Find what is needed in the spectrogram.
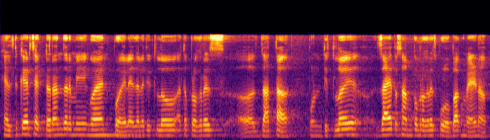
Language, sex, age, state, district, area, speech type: Goan Konkani, male, 18-30, Goa, Tiswadi, rural, spontaneous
